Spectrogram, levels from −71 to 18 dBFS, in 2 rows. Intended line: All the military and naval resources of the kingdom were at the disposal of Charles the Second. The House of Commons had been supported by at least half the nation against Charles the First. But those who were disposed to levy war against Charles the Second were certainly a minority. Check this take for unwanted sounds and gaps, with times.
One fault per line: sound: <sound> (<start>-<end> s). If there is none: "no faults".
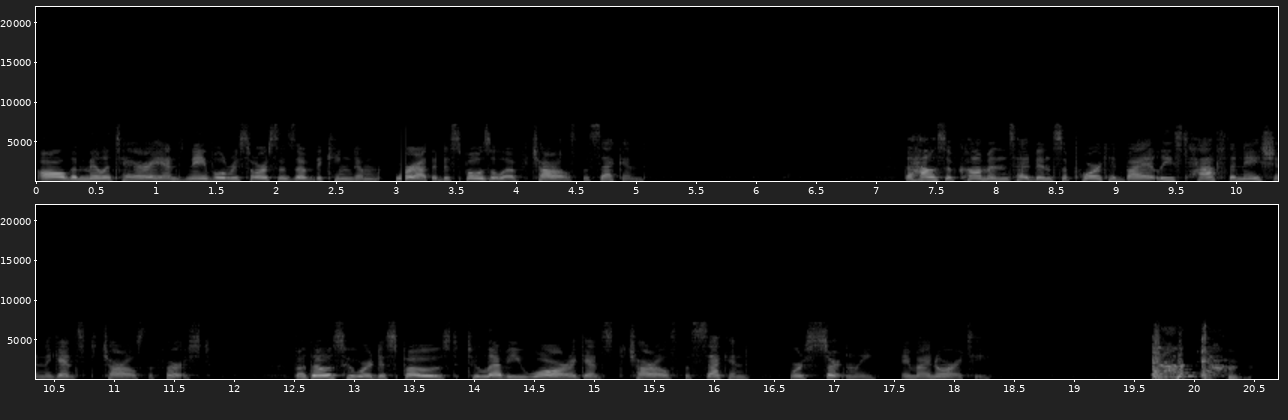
sound: dropout (3.0-3.1 s)
sound: cough (19.6-20.5 s)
